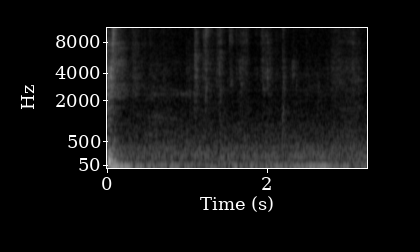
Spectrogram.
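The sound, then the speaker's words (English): A deck of cards being shuffled, a series of quiet, crisp papery riffles and flicks over a low steady background hum, with no one speaking. “was shuffling and then revealed utter failure”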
